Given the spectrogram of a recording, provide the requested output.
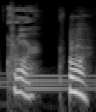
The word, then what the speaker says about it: crore: up here say it crore roar crore it's a noun that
